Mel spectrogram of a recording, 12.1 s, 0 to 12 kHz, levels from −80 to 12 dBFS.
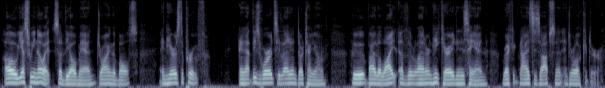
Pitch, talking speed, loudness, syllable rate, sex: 125 Hz, 205 wpm, -18 LUFS, 5.8 syllables/s, male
